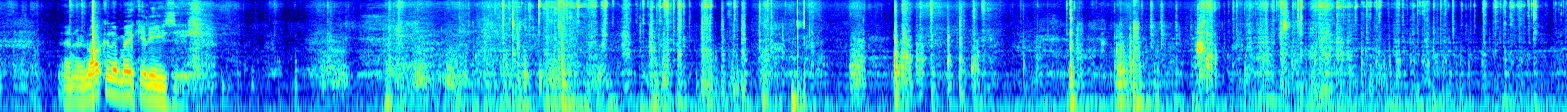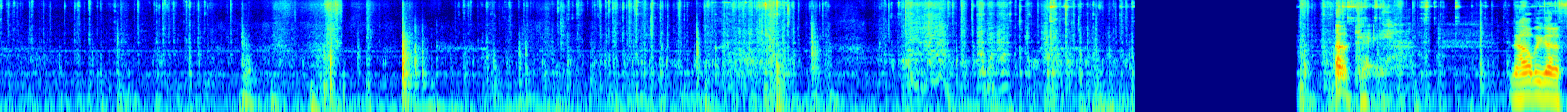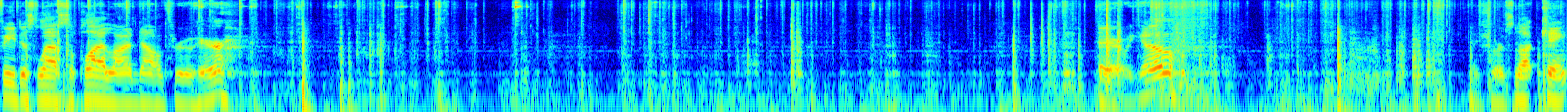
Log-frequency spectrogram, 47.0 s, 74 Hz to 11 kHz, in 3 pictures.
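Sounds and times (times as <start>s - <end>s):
hoses scraping: 24.6s - 26.3s, 42.3s - 43.6s.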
